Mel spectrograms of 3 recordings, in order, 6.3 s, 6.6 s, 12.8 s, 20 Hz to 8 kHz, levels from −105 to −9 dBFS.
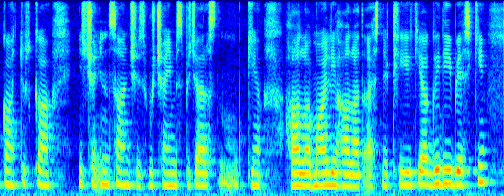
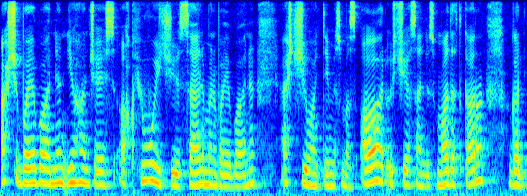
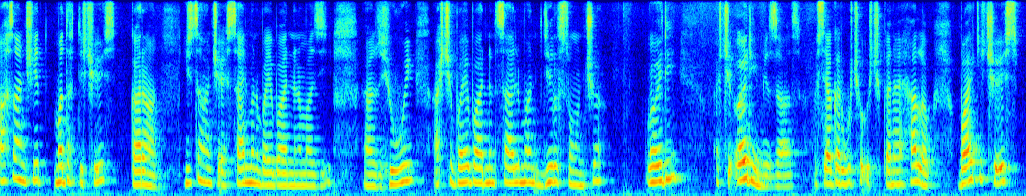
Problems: background sounds at intervals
